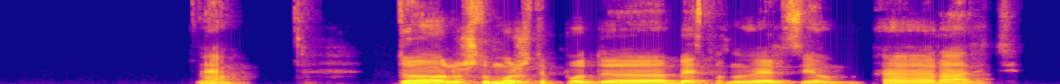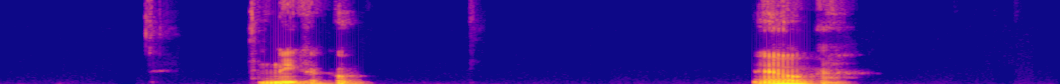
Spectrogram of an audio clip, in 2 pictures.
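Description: A man speaks calmly in short bursts over an online call.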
